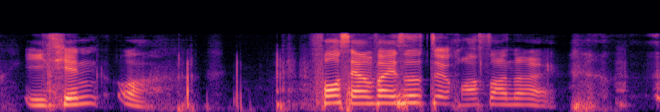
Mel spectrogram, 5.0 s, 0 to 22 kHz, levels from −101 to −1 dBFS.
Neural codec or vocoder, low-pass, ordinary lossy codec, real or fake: autoencoder, 48 kHz, 128 numbers a frame, DAC-VAE, trained on Japanese speech; 7.2 kHz; none; fake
